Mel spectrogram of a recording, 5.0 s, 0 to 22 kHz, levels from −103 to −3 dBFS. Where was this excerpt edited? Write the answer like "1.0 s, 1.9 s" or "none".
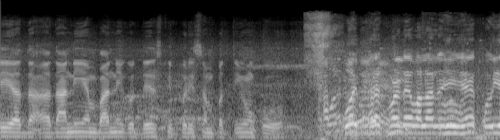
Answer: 3.2 s

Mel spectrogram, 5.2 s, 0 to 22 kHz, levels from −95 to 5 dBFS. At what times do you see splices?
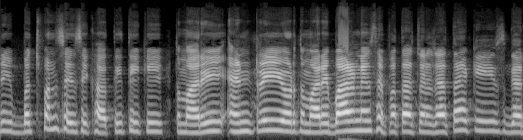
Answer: none

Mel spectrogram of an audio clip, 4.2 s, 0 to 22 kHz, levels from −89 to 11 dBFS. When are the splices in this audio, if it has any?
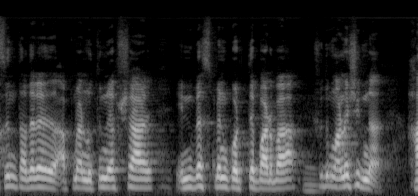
3.2 s

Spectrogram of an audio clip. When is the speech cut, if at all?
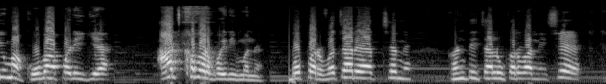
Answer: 2.8 s

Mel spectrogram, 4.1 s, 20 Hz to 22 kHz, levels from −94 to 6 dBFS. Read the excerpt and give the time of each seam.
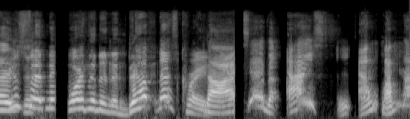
2.4 s

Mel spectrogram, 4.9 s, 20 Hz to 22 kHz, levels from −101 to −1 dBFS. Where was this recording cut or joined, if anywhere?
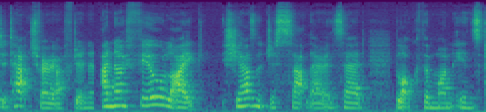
0.9 s

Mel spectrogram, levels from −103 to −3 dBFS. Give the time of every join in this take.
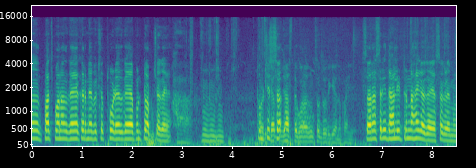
none

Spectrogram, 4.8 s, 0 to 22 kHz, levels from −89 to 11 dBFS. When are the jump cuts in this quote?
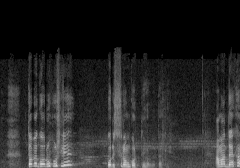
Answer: none

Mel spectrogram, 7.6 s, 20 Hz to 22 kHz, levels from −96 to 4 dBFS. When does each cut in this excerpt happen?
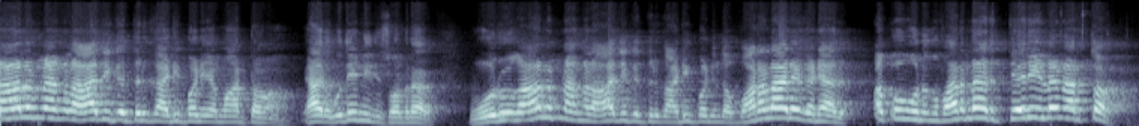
none

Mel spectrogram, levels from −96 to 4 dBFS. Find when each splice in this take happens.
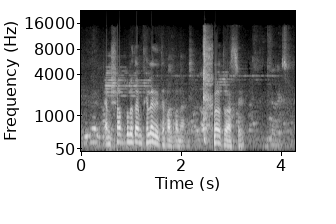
2.7 s

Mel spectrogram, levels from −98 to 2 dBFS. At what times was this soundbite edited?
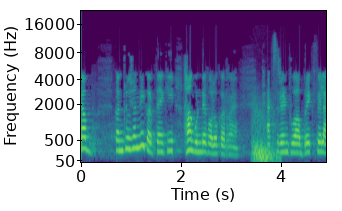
3.4 s

